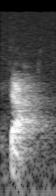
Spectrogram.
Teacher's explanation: if you say it properly there'll be hardly any breath will come out of your mouth when you say it and so you do you you puff less you know you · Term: unaspirated T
